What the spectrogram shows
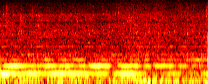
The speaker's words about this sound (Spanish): cierras tus ojos para simplemente escuchar el agua del río y de la cascada.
